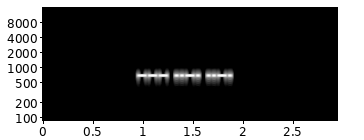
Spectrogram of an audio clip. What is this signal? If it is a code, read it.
Morse code, heard as a keyed tone, about 48 wpm, 700 Hz. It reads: OFF
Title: Three Letter Words - 45wpm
